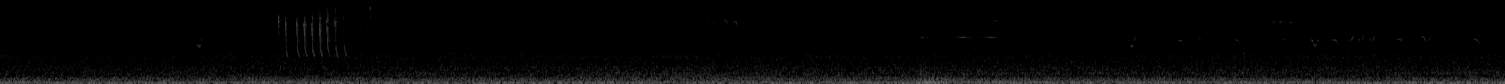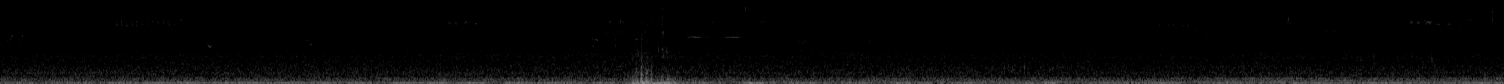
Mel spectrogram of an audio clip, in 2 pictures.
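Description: Faint outdoor ambience with scattered short chirps from small songbirds over a steady low rumble, including a quick run of short ticks around the middle. About two-thirds of the way through comes one brief, louder noise.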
